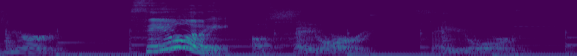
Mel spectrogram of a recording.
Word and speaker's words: Sayori: Sayori.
